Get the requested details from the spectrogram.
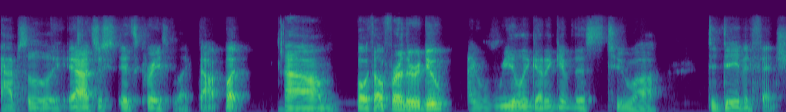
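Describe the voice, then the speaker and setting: Speaking at a moderate pace, a man has a fairly low voice with a bright, sharp tone. His pitch varies in an ordinary way, over a quiet background. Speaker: comic book podcast host. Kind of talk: casual chat. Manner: halting, many repeated words.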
